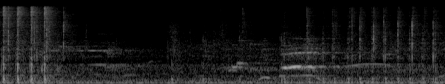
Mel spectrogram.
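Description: A rapid burst of paintball marker shots, about ten a second, ending about half a second in. From about two seconds in, players shout across the field.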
